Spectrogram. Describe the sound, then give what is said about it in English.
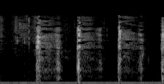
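Four sharp, phlegmy coughs in a quick, evenly spaced series, each a harsh burst with a short pause between, and no talking around them. “Excuse me for a second. I have to cough.”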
